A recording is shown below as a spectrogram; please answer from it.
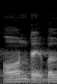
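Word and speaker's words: honourable: तो यहाँ पर इस ऑनरेबल शब्द की जो शुरुआत है वो भी एच शब्द से हो रही है, लेकिन इसका जो प्रोनाउंसिएशन है वो भी हमारा साउंड जो है वो वोवेल यानी स्वर से होने के कारण यहाँ पर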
